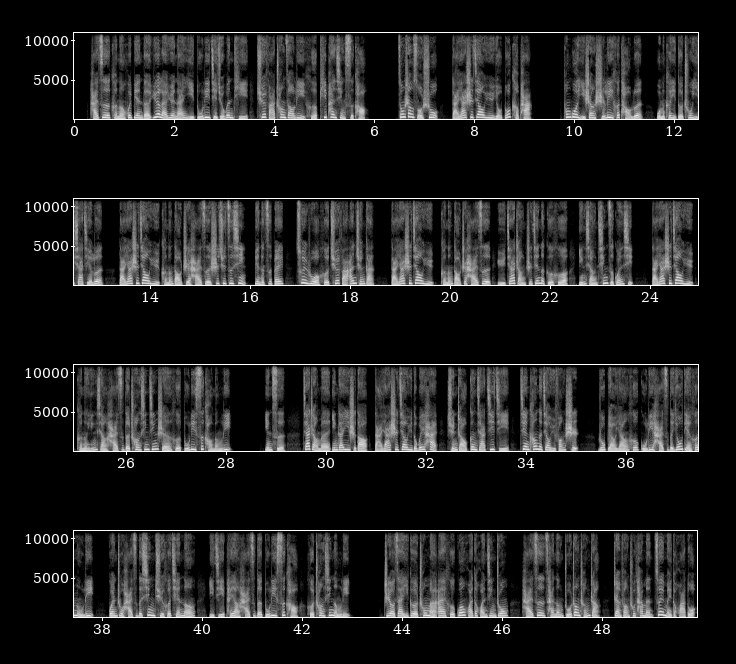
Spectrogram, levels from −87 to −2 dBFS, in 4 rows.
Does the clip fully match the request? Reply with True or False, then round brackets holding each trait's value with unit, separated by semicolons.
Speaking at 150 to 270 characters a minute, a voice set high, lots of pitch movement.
False (290 characters per minute; 260 Hz; 5.8 semitones)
